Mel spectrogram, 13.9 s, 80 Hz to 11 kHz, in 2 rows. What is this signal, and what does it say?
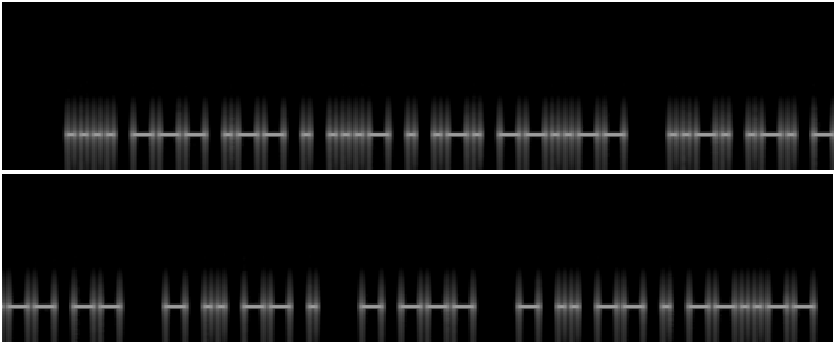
Morse code, heard as a keyed tone, about 22 wpm, 700 Hz. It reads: HOWEVER, FROM TIME TO TIME,
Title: Sentences from Top 1300 Words 22wpm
